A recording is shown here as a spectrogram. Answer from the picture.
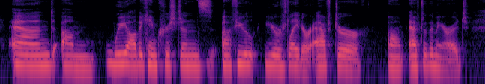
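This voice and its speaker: The woman's loudness stays very even. She speaks at a fairly slow pace and a medium pitch. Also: fairly even intonation, very clean recording, silent background. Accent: Southern US. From US South, Alabama (born Texas). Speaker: convert sharing her story. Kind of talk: interview testimony. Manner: halting, many fillers.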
